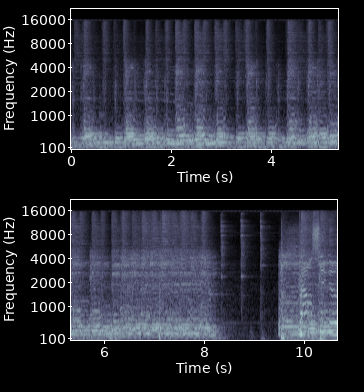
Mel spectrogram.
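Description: Live rock band, with guitar and drums, playing an instrumental passage that stops dead about eight seconds in. A short break follows, with two sharp hits, and the full band crashes back in just before the end.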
